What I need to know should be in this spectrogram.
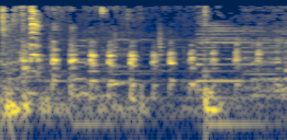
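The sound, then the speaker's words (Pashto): A hen cackling, a white hen near a garden wall: a run of short, sharp clucks repeats in a quick uneven rhythm at a steady moderate level, with no talk. “د چرګې کغاس وه”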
